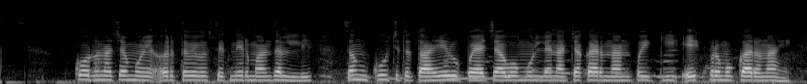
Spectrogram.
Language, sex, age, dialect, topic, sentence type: Marathi, female, 41-45, Standard Marathi, banking, statement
